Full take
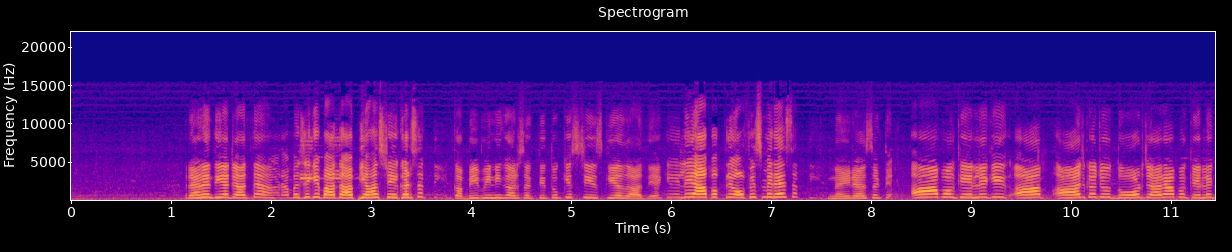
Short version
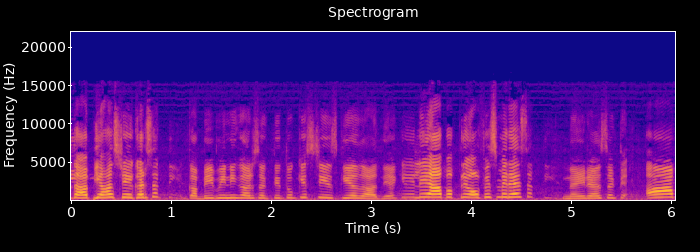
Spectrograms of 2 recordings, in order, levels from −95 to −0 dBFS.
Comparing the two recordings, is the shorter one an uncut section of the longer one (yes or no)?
yes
